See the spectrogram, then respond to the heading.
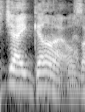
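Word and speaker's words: J. Geils: And obviously he didn't know whether it was Jay Giles or Jay Giles. – Oh, right. – It is Jay Giles. I know this for a fact because I met John Giles, as he's called.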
